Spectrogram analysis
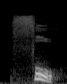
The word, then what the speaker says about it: faux: Faux, okay, final X not pronounced, then you get this AU together, O, faux.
